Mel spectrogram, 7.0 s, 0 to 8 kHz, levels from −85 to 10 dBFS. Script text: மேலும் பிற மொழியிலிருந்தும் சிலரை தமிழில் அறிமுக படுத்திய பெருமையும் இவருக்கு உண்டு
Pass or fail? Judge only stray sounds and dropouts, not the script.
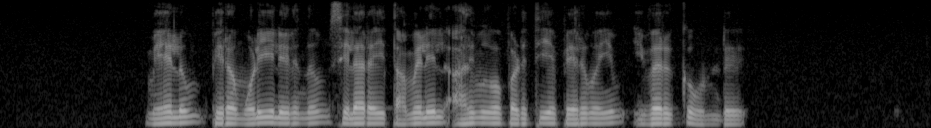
pass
